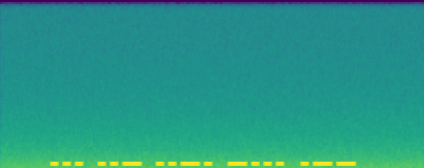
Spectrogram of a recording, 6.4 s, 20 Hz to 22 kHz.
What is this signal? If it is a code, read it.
Morse code, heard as a keyed tone, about 13 wpm, 730 Hz. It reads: SUFBW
